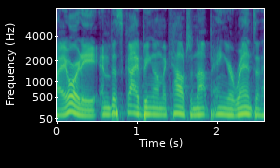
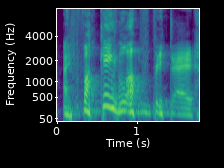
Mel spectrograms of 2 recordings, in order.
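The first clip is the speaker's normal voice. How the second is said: laughing gush; 4 semitones higher, much slower than usual. Real, not acted. Gushes over favorite album.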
